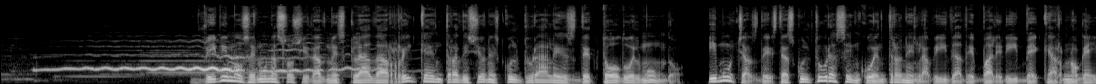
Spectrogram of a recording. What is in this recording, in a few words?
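Latin American Spanish Documentary; GoLocalise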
